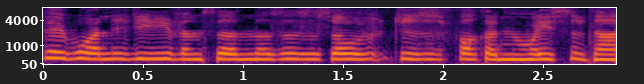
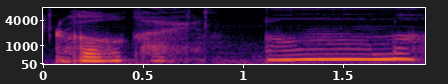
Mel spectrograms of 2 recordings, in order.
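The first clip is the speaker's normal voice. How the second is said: soft breathy whisper; hushed aside; 10 dB quieter, much slower than usual. Real, not acted. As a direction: drop to a whisper.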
